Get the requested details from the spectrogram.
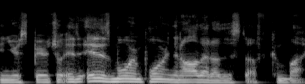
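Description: A normal speaking voice, a man with a Canadian accent talks at a fairly low pitch with ordinary pitch variation over a quiet background. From Canada, Toronto. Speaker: rapper and author. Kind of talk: casual interview chat. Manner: repeats words when starting sentences.

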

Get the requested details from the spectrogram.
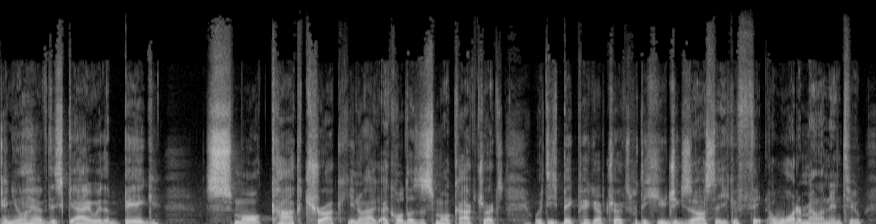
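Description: Fairly low in pitch, a man speaks at a fairly quick pace in an American accent with fairly even intonation. The very clean recording has a silent background and a dry, close sound with no echo. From New York. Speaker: podcast host. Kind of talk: casual rant monologue.

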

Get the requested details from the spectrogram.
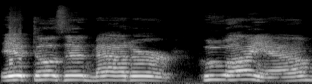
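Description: Using a put-on character voice, a man speaks in a high pitch with monotone, flat intonation.

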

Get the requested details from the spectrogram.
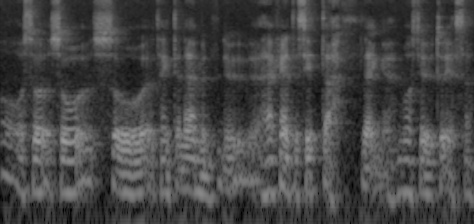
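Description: At a moderate pace, a man talks amid noticeable background noise with audible room echo. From northern Dalarna, Sweden. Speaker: hostel owner. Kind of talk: interview. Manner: halting.

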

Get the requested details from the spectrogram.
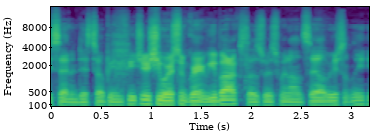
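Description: With a very deep, low pitch, this man delivers his words in a monotone, flat way. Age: 30s. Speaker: podcast host. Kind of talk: casual chat.

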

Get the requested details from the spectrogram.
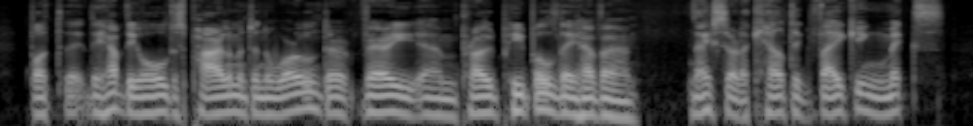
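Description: A man with a Derry accent speaks in a very deep, low pitch with a dark, mellow tone and fairly even intonation. The recording is very clean with a silent background and a dry, close sound with no echo. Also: fairly quick pace. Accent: Northern Irish (Derry). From Northern Ireland, Derry. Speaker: tour guide. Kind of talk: casual chat.

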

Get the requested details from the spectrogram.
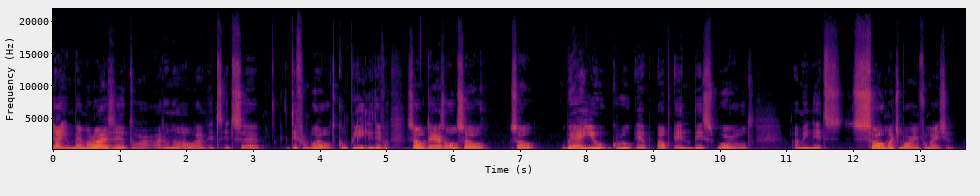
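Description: Speaking with a Dutch accent, a man uses a fairly high pitch and lively intonation at a fairly slow pace. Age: 50s. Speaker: podcast guest, host's father. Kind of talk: casual chat. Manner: halting.

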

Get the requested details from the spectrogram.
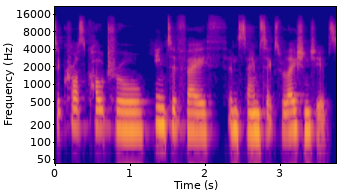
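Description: A woman's fairly low voice with a dark, mellow tone, in an Australian accent. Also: very clean recording, silent background. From Australia, Sydney area. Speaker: storyteller. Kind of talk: storytelling performance.

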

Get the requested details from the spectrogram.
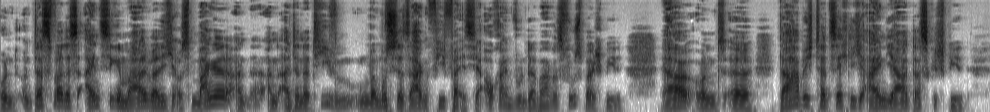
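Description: This unremarkable speaking voice moves at a fairly quick pace with lively intonation. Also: man, medium pitch for a man. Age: 40s. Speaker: musician and former games journalist. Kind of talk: casual chat. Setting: video call.

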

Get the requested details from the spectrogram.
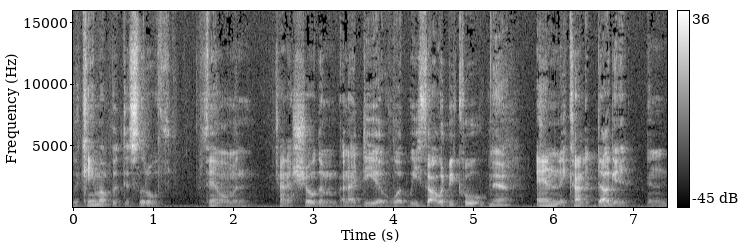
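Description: A man talks at a moderate pace, and there is audible room echo. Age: 20s. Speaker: professional stuntman. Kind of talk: casual chat.

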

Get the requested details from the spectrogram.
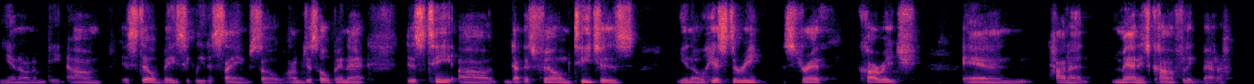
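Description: A man with a New York accent speaks at a fairly slow pace and a fairly low pitch. His intonation is monotone and flat against a quiet background. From New York, Brooklyn (Flatbush). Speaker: documentary filmmaker. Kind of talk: casual interview.

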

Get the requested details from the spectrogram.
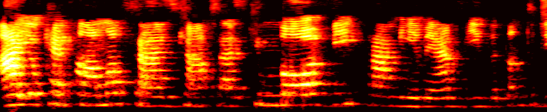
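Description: A woman's voice sits high in pitch with a bright, sharp tone. Her intonation is monotone and flat. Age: 30s. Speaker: physiotherapist and business owner. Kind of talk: casual interview on Instagram live. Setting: video live stream from her clinic.

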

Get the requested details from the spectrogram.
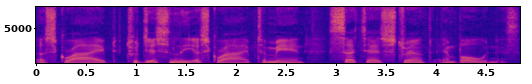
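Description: The man's tone is dark and mellow. He talks at a moderate pace with ordinary pitch variation. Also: dry, close sound with no echo. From US Midwest, Detroit. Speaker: youth mentoring program leader. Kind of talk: interview testimony.

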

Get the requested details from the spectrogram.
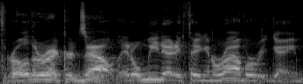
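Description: A man's put-on character voice, very deep and low, raspy, at a fairly quick pace over clear background noise. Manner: odd put-on voice, like a pundit.

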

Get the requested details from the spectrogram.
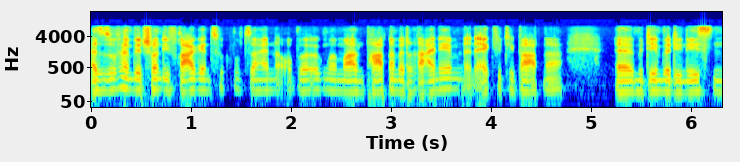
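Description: A man speaks at a fairly quick pace. His fairly low voice stays monotone and flat. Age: 30s. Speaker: e-commerce company founder and CEO. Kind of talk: interview. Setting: remote call.

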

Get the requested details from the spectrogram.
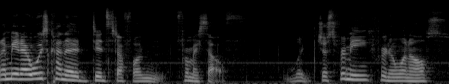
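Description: A woman speaks at a moderate pace in an ordinary speaking voice. Her pitch is fairly low, with lively intonation. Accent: American. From New York. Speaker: metal photographer. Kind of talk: casual chat. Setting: home studio. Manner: profane, joking.

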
